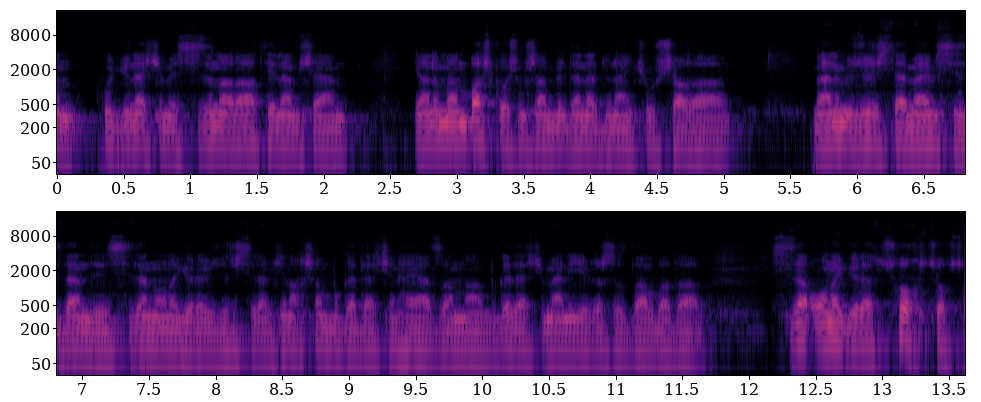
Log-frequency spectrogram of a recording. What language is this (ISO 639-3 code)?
tur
